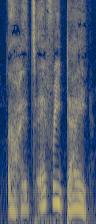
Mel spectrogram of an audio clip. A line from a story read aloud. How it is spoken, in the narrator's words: she sighed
